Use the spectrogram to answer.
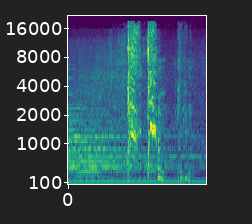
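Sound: cough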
